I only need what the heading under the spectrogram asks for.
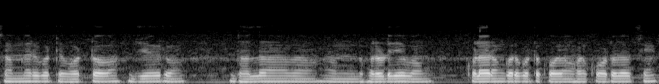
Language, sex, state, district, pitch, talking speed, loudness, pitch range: Odia, male, Odisha, Malkangiri, 130 Hz, 65 wpm, -16 LUFS, 125-135 Hz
